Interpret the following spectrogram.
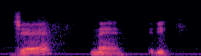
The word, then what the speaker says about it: Generic: É generic. Pronuncia-se Gé-né. Rick.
